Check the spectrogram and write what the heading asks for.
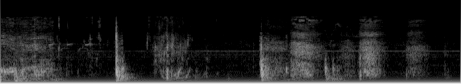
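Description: Irregular knocks and bumps in a small fishing boat, about six in four seconds, the sharpest just over a second in and another near the middle.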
